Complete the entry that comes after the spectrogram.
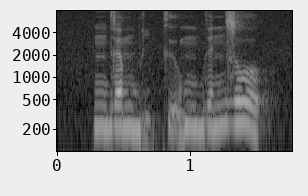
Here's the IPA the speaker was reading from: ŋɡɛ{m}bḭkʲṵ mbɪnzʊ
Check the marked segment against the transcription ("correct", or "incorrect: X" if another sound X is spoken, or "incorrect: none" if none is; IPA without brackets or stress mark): correct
